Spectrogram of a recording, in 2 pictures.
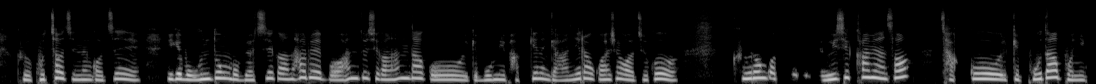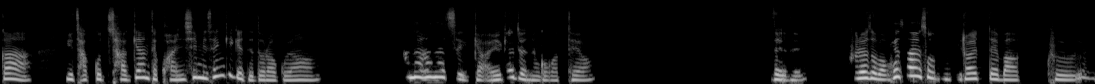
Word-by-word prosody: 그 210 Hz, -2 st, -2 dB
고쳐지는 225 Hz, -2 st, -1 dB
거지." 210 Hz, +2 st, -2 dB, 0.3 s
이게 250 Hz, 0 st, +4 dB
뭐 220 Hz, -2 st, +3 dB
운동 260 Hz, +5 st, +4 dB
뭐 225 Hz, -, 0 dB
몇 205 Hz, 0 st, -1 dB
시간 260 Hz, -3 st, -1 dB
하루에 310 Hz, +2 st, +1 dB
뭐 205 Hz, -2 st, -3 dB
1-2 285 Hz, +4 st, 0 dB
시간 230 Hz, -4 st, -2 dB
한다고 225 Hz, -7 st, 0 dB
이게 195 Hz, 0 st, -7 dB
몸이 210 Hz, +3 st, -1 dB
바뀌는 250 Hz, +6 st, -3 dB
게 210 Hz, -, -5 dB
아니라고 225 Hz, +5 st, -1 dB
하셔 225 Hz, +4 st, -2 dB
가지고 210 Hz, +2 st, 0 dB, 0.6 s
그런 285 Hz, +3 st, +3 dB
것들을 295 Hz, -, -6 dB
이제 410 Hz, -2 st, -22 dB
의식하면서 310 Hz, -, +2 dB, 0.3 s
자꾸 255 Hz, -3 st, +2 dB
이렇게 225 Hz, +1 st, -4 dB
보다 285 Hz, +7 st, +4 dB
보니까 215 Hz, -1 st, -2 dB, 0.3 s
이게 235 Hz, -2 st, +1 dB
자꾸 220 Hz, +2 st, -4 dB
자기한테 235 Hz, +5 st, 0 dB
관심이 225 Hz, +9 st, +1 dB
생기게 365 Hz, -, 0 dB
되더라고요. 200 Hz, 0 st, -4 dB, 0.8 s
하나하나씩 330 Hz, -2 st, +4 dB
이렇게 210 Hz, -2 st, -3 dB
알게 210 Hz, -, -1 dB
되는 210 Hz, -6 st, -1 dB
것 195 Hz, 0 st, -6 dB
같아요. 200 Hz, +2 st, -6 dB, 1.8 s
네네. 200 Hz, -4 st, 0 dB, 0.5 s
그래서 285 Hz, 0 st, +6 dB
막 225 Hz, -3 st, +1 dB
회사에서도 345 Hz, -5 st, +5 dB, 0.2 s
일할 255 Hz, +1 st, +2 dB
때 255 Hz, -2 st, 0 dB
막 210 Hz, -2 st, -2 dB, 0.3 s
그 215 Hz, +3 st, -3 dB
235 Hz, 315 characters per minute, -23 LUFS, 210-285 Hz, 1.8 s, 그래서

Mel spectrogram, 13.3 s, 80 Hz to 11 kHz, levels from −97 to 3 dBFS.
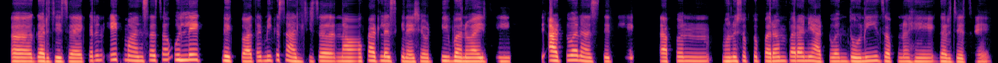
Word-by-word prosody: अ, 195 Hz, -1 st, +4 dB
गरजेचं 190 Hz, -1 st, +3 dB
आहे 180 Hz, -1 st, +2 dB
कारण 240 Hz, +2 st, -4 dB
एक 275 Hz, 0 st, +1 dB
माणसाचा 240 Hz, +3 st, -1 dB
उल्लेख 265 Hz, +1 st, +5 dB, 0.3 s
निघतो. 210 Hz, -3 st, +3 dB
आता 185 Hz, +3 st, 0 dB
मी 225 Hz, 0 st, -1 dB
कसं 250 Hz, -1 st, -5 dB
आजीचं 195 Hz, +1 st, 0 dB
नाव 195 Hz, 0 st, +1 dB
काढलंच 215 Hz, -2 st, +2 dB
की 200 Hz, -, -1 dB
नाही 180 Hz, -1 st, +2 dB
शेवटी 185 Hz, -2 st, -2 dB, 0.2 s
ती -, -, +2 dB
बनवायची. 190 Hz, -1 st, +2 dB, 0.5 s
आठवण 235 Hz, +1 st, +4 dB
असते 190 Hz, +1 st, -3 dB
ती 360 Hz, -, -22 dB
एक. 360 Hz, -, -10 dB, 0.3 s
तर -, -, +1 dB
आपण 205 Hz, +2 st, -2 dB, 0.5 s
म्हणू 200 Hz, 0 st, +3 dB
शकतो 210 Hz, +1 st, -5 dB
परंपरा 210 Hz, +1 st, +1 dB
आणि 215 Hz, 0 st, +1 dB
आठवण 190 Hz, +1 st, -2 dB
दोन्हीही 200 Hz, +3 st, +2 dB
जपणं 190 Hz, -1 st, -2 dB
हे 185 Hz, 0 st, -1 dB
गरजेचं 175 Hz, -1 st, -1 dB
आहे. 180 Hz, 0 st, -5 dB
200 Hz, 160 wpm, -20 LUFS, 190-215 Hz, 0.5 s, उल्लेख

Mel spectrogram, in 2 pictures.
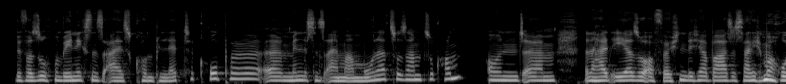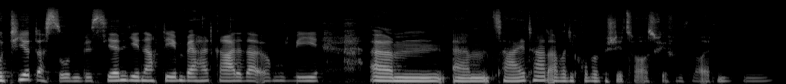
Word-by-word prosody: wir 180 Hz, -, -3 dB
versuchen, 185 Hz, +1 st, 0 dB
wenigstens 180 Hz, 0 st, +1 dB
als 160 Hz, 0 st, -2 dB
komplette 170 Hz, -, -4 dB
Gruppe, 255 Hz, -1 st, -1 dB
ähm, 180 Hz, +1 st, 0 dB
mindestens 185 Hz, -1 st, 0 dB
einmal 160 Hz, -1 st, +1 dB
im 155 Hz, -, +2 dB
Monat 200 Hz, +9 st, +1 dB
zusammenzukommen 235 Hz, +5 st, 0 dB, 0.2 s
und, 195 Hz, -1 st, +2 dB
ähm, 185 Hz, 0 st, 0 dB, 0.3 s
dann 175 Hz, 0 st, +3 dB
halt 180 Hz, 0 st, +3 dB
eher 185 Hz, +2 st, +3 dB
so 185 Hz, -1 st, +2 dB
auf 175 Hz, -, -2 dB
wöchentlicher 185 Hz, +3 st, 0 dB
Basis, 180 Hz, -1 st, 0 dB
sage 180 Hz, -1 st, +3 dB
ich 180 Hz, -, +1 dB
mal, 215 Hz, -1 st, +12 dB
rotiert 195 Hz, +4 st, +2 dB
das 175 Hz, -7 st, +2 dB
so 155 Hz, +1 st, -3 dB
'n 160 Hz, 0 st, -9 dB
bisschen, 180 Hz, +4 st, +1 dB
je 185 Hz, -2 st, 0 dB
nachdem, 175 Hz, +1 st, -2 dB
wer 175 Hz, -1 st, 0 dB
halt 170 Hz, +1 st, -7 dB
gerade 165 Hz, 0 st, -1 dB
da 170 Hz, -1 st, -3 dB
irgendwie, 170 Hz, 0 st, -8 dB, 0.5 s
ähm, 160 Hz, -3 st, +2 dB
ähm, 150 Hz, -1 st, -1 dB
Zeit 160 Hz, +3 st, -4 dB
hat, 185 Hz, -1 st, -2 dB
aber 160 Hz, -1 st, -4 dB
die 165 Hz, -, -7 dB
Gruppe 160 Hz, -1 st, -9 dB
besteht 140 Hz, -, -7 dB
so -, -, -12 dB
aus -, -, -4 dB
4, -, -, -15 dB
5 150 Hz, +1 st, -24 dB
Leuten. 150 Hz, +1 st, -15 dB
Mhm. 150 Hz, +2 st, -25 dB
175 Hz, 190 wpm, -30 LUFS, 160-190 Hz, 0.5 s, mal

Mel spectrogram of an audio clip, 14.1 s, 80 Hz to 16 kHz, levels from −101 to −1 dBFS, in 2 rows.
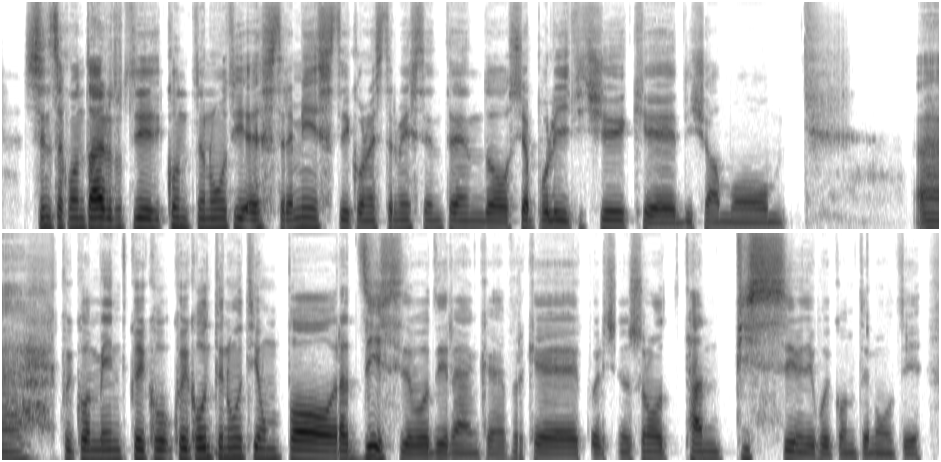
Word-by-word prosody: Senza 145 Hz, -1 st, 0 dB
contare 145 Hz, 0 st, +8 dB
tutti 135 Hz, +1 st, -3 dB
i 130 Hz, -2 st, +2 dB
contenuti 135 Hz, -1 st, -1 dB
estremisti, 130 Hz, +1 st, 0 dB
con 120 Hz, -1 st, -3 dB
estremisti 125 Hz, +1 st, -5 dB
intendo 120 Hz, -1 st, -2 dB
sia 115 Hz, -, -1 dB
politici 125 Hz, 0 st, -2 dB
che 105 Hz, -3 st, -1 dB
diciamo 105 Hz, -1 st, -6 dB, 1.0 s
ehm, 115 Hz, 0 st, -3 dB, 0.3 s
quei 130 Hz, -, -5 dB
comment 130 Hz, 0 st, 0 dB
quei 140 Hz, -2 st, +3 dB
co 135 Hz, 0 st, 0 dB
quei 145 Hz, +2 st, +2 dB
contenuti 150 Hz, +1 st, +1 dB
un 140 Hz, -2 st, -1 dB
po' 130 Hz, -2 st, +7 dB
razzisti 130 Hz, +1 st, +1 dB
devo 115 Hz, 0 st, +2 dB
dire 115 Hz, 0 st, -3 dB
anche 105 Hz, 0 st, -6 dB
eh, 110 Hz, -, -8 dB
perché 110 Hz, -1 st, -2 dB
quel 115 Hz, -2 st, -6 dB
ce 115 Hz, -, -11 dB
ne -, -, -5 dB
sono 115 Hz, 0 st, -3 dB
tantissimi 120 Hz, +1 st, 0 dB
di 115 Hz, -, -3 dB
quei 110 Hz, 0 st, -4 dB
contenuti. 105 Hz, -2 st, -7 dB
120 Hz, 155 wpm, -24 LUFS, 115-135 Hz, 1.0 s, contare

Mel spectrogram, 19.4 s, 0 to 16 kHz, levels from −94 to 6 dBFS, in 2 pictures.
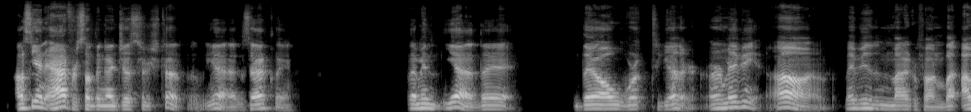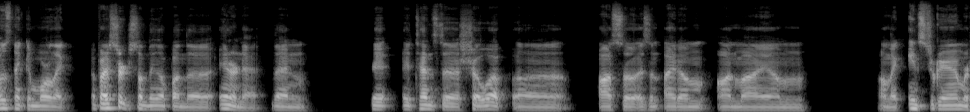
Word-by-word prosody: I'll 135 Hz, -, +5 dB
see 165 Hz, -, 0 dB
an 175 Hz, -, +5 dB
ad 185 Hz, 0 st, +9 dB
for -, -, -3 dB
something 110 Hz, -1 st, +1 dB
I 105 Hz, -, +6 dB
just 110 Hz, +1 st, -3 dB
searched 110 Hz, -2 st, -11 dB
up, -, -, 0 dB, 0.2 s
yeah, -, -, -2 dB
exactly. 125 Hz, +10 st, 0 dB, 1.2 s
I 135 Hz, -, +4 dB
mean, 140 Hz, -1 st, 0 dB
yeah, 165 Hz, +5 st, +4 dB
they 115 Hz, 0 st, -1 dB, 0.7 s
they 125 Hz, -, +1 dB
all 125 Hz, -1 st, +6 dB
work 120 Hz, +3 st, -3 dB
together -, -, -3 dB
or 140 Hz, +2 st, 0 dB
maybe, 170 Hz, +2 st, 0 dB
oh, -, -, +5 dB, 0.2 s
maybe 140 Hz, +2 st, -2 dB
the 130 Hz, -, -5 dB
microphone, 110 Hz, -6 st, -2 dB
but 105 Hz, +4 st, +1 dB
I -, -, +4 dB
was 135 Hz, +1 st, +1 dB
thinking 125 Hz, -4 st, -4 dB
more 105 Hz, -1 st, +1 dB
like -, -, -3 dB, 0.2 s
if -, -, -10 dB
I 140 Hz, -, +8 dB
search 145 Hz, -, +1 dB
something 110 Hz, -1 st, -1 dB
up 110 Hz, 0 st, -4 dB
on 100 Hz, -2 st, -1 dB
the 90 Hz, -1 st, -3 dB
Internet, 90 Hz, -12 st, -1 dB
then 90 Hz, -2 st, -4 dB, 0.7 s
it 110 Hz, -1 st, -3 dB
it 110 Hz, -, -7 dB
tends 125 Hz, -3 st, +1 dB
to 100 Hz, -3 st, -1 dB
show 105 Hz, +4 st, -1 dB
up, -, -, -1 dB
uh, 85 Hz, -2 st, -6 dB, 0.4 s
also -, -, -1 dB
as -, -, -8 dB
an -, -, -8 dB
item 95 Hz, -2 st, -4 dB
on 90 Hz, -, -3 dB
my 90 Hz, -1 st, -3 dB
um 85 Hz, -2 st, -8 dB, 0.7 s
on -, -, -5 dB
my 90 Hz, 0 st, -3 dB
Instagram 115 Hz, -2 st, 0 dB
or -, -, -1 dB
110 Hz, 180 wpm, -26 LUFS, 90-130 Hz, 1.2 s, ad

